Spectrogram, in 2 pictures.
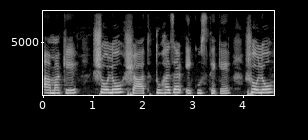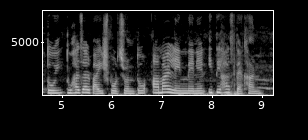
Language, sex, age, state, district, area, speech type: Bengali, female, 18-30, West Bengal, Kolkata, urban, read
